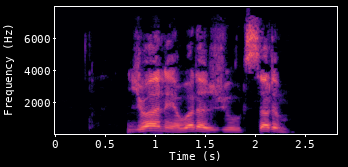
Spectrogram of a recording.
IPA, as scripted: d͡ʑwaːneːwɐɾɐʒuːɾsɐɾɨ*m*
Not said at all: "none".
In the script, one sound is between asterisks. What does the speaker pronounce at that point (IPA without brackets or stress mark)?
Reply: m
